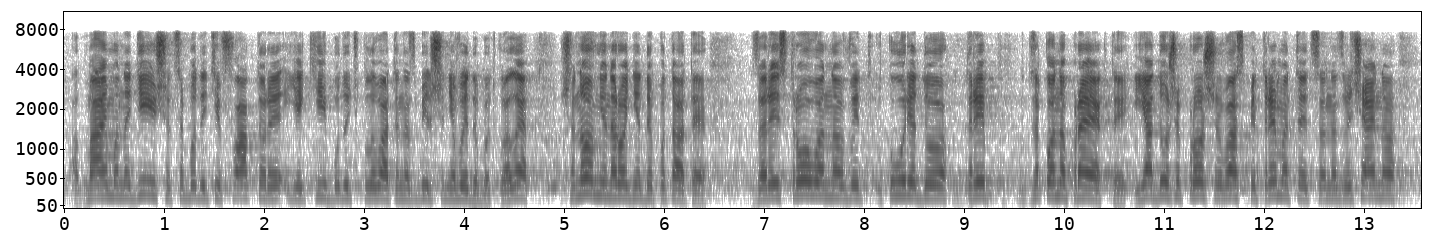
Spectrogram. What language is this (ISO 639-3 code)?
ukr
